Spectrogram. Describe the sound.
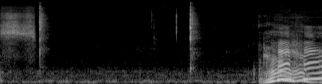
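A cigar being cut with a cutter: two crisp snipping clicks separated by a pause, followed by a man's voice.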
